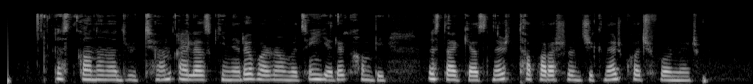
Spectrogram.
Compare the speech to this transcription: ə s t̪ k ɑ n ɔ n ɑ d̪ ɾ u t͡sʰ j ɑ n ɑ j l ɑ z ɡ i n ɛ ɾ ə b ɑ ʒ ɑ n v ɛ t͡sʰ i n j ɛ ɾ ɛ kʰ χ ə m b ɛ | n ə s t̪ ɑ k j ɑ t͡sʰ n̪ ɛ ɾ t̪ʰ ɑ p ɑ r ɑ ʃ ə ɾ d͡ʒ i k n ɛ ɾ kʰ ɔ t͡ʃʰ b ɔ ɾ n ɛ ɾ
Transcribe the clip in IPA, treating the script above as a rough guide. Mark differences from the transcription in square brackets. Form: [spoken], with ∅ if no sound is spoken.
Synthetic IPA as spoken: ə s t̪ k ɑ n ɔ n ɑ d̪ ɾ u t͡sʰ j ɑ n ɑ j l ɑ z ɡ i n ɛ ɾ ə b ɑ ʒ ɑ n v ɛ t͡sʰ i n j ɛ ɾ ɛ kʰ χ ə m b [i] | n ə s t̪ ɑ k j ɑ t͡sʰ n̪ ɛ ɾ t̪ʰ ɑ [pʰ] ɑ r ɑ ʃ ə ɾ d͡ʒ i k n ɛ ɾ kʰ ɔ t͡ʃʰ [v] ɔ ɾ n ɛ ɾ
